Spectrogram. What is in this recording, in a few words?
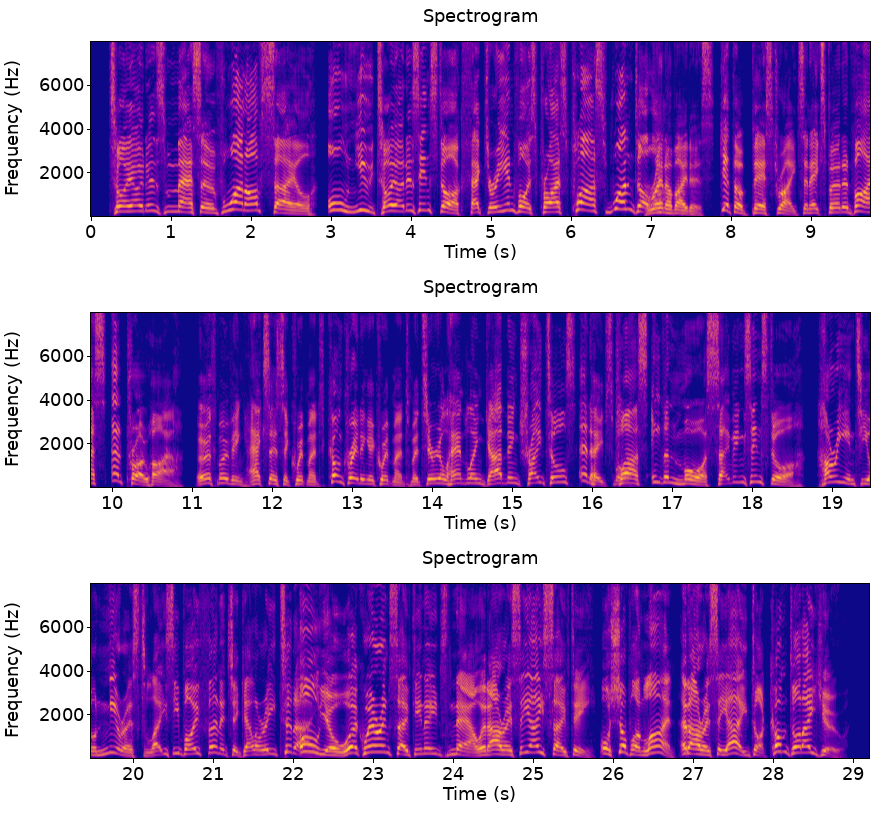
Hard Sell; Voice Overs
